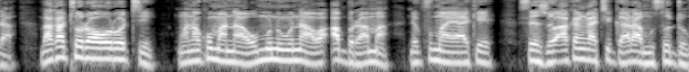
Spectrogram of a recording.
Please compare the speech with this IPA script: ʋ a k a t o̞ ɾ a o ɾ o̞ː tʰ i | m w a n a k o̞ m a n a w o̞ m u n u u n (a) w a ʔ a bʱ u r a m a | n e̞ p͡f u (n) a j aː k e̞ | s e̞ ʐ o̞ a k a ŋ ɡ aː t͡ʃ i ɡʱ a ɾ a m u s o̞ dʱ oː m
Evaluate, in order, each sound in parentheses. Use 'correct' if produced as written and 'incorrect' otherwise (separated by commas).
correct, incorrect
